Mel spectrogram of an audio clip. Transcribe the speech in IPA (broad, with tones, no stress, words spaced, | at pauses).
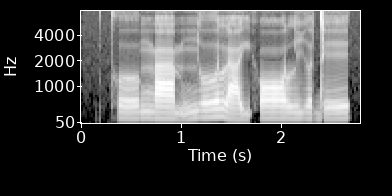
t̪ʰɤː˩˧ ŋaː˧˩m ɲɤː˧˥la˩jʔɔː˧ li˧ə̯de˧˥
